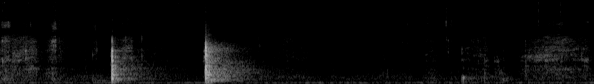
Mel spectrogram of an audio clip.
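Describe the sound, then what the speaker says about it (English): A knife chopping pork ham into grinder-sized chunks on a board, two sharp close knocks about a second apart followed by a lighter tap and soft scraping, with no voices. "We'll square this ham up. Again, we will cut this into grinder friendly pieces."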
